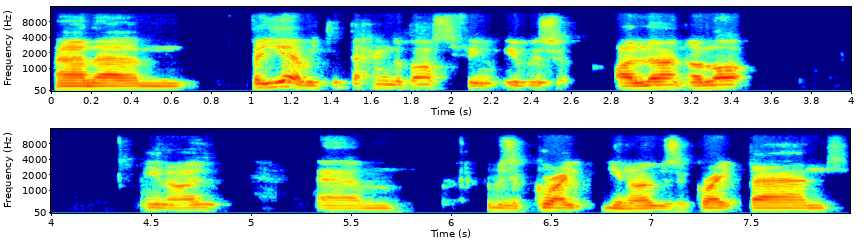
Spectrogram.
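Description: The recording is rough: a man with a mid-range voice, fairly even intonation and moderate pace talks casually over a webcam video call. He's a guest, the singer and bassist of a metal band, sitting in a room with shelves at home, rambling with lots of swearing and restarted thoughts.

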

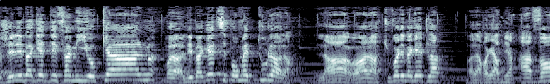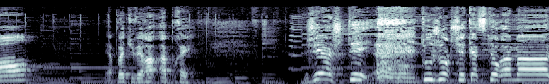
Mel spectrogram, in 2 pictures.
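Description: This DIY vlogger, filming at home, has a high and slightly bright voice. Playful and jokey, he addresses his audience directly in an affected southern French accent, breaking into bits of humming and singing along the way.

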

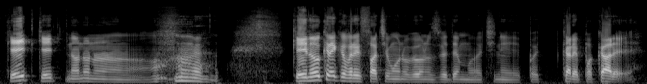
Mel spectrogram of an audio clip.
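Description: A man commenting on a Minecraft match with friends, excitable, shouting at teammates and laughing. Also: mid-range voice, clean tone, dry recording. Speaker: gaming YouTuber.

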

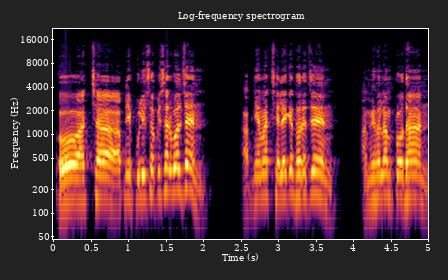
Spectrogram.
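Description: A man's voice: on the high side, moderate pace, fairly bright tone, natural voice. A man voicing a self-important village chief who gives curt orders to a police officer over the phone. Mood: commanding. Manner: curt and commanding.

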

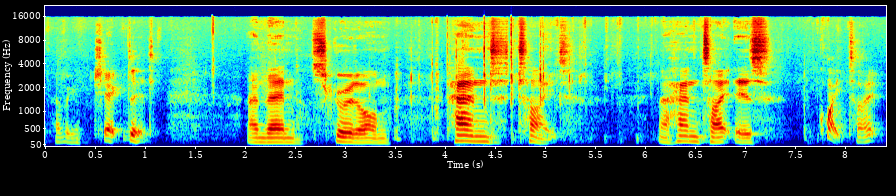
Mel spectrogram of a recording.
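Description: This is a medium-pitched, somewhat dark male voice belonging to a Briton in his sixties. He leads a hands-on assembly tutorial in an indoor workshop, explaining each step with patience.

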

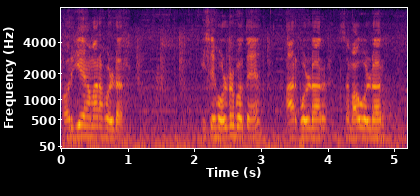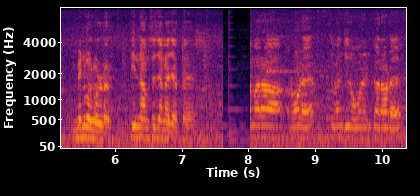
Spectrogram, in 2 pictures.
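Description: A man's voice: fairly high pitch, fairly even intonation, moderate pace, music in the background. A young man with an Indian accent teaching welding step by step, repeating each instruction, recorded on a workshop floor. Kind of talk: hands-on tutorial.

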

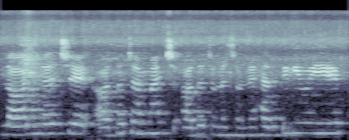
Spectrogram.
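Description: This woman has a high voice and hosts a home cooking channel from her kitchen, teaching calmly and ending steps with check-ins for her viewers as she works through a recipe. Sizzling and frying from the pan fill the echoey indoor space.

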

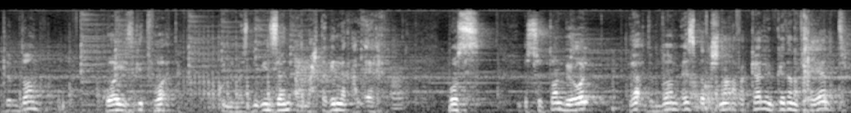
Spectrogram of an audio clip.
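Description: A flustered young prince in a TV drama, as an actor plays him, rattling off his words very fast in a roomy set, with music behind him. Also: a little high, natural voice. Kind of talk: TV drama acting.

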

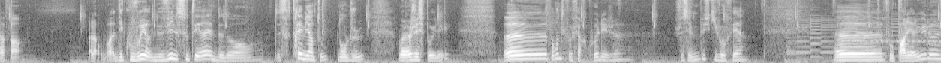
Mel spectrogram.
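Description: A man's voice: on the high side, mellow. A young man giving casual, joking gaming commentary, rambling and slangy as he plays and reads dialogue aloud. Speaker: video game let's player. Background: faint game music.

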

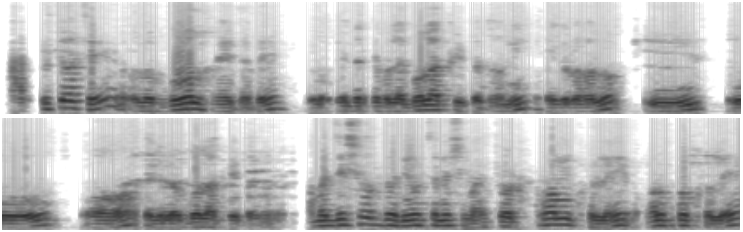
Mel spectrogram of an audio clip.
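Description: A man with a Bangladeshi Bengali accent, teaching a lesson, explaining step by step and slowly repeating vowel sounds. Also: fairly low pitch. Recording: tinny phone-like audio.

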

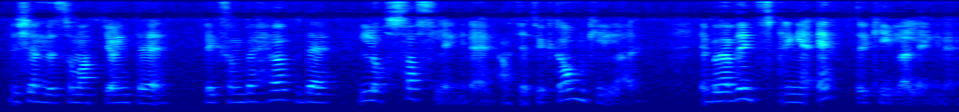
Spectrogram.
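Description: A woman vlogger in her 20s speaks in a lowish, sing-song, gravelly voice with a fairly bright tone. She candidly and chattily recounts a personal story in a casual confessional manner, swearing here and there and acting out dialogue, on a distant mic with faint background noise.

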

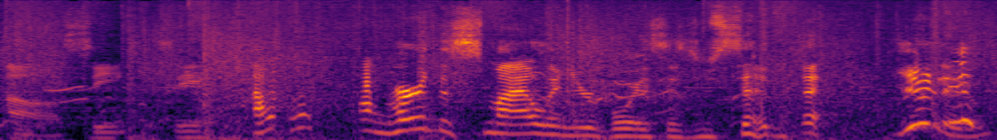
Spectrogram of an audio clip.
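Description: Animated, higher-pitched man commentating esports. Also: moderate pace. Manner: bantering, slangy. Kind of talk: casual live fighting game commentary. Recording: music behind the voice.

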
